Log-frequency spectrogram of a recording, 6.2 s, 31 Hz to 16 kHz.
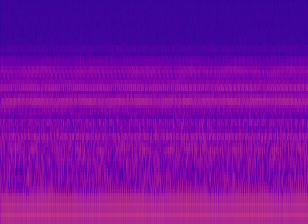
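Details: MSGW Plutos PC power supply fan grinding since December 2015: steady rough whirring with constant buzzy whine at unchanging speed, with felt vibration; bearing probably worn.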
